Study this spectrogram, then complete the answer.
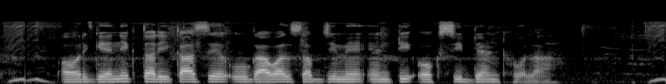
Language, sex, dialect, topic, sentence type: Bhojpuri, male, Southern / Standard, agriculture, statement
